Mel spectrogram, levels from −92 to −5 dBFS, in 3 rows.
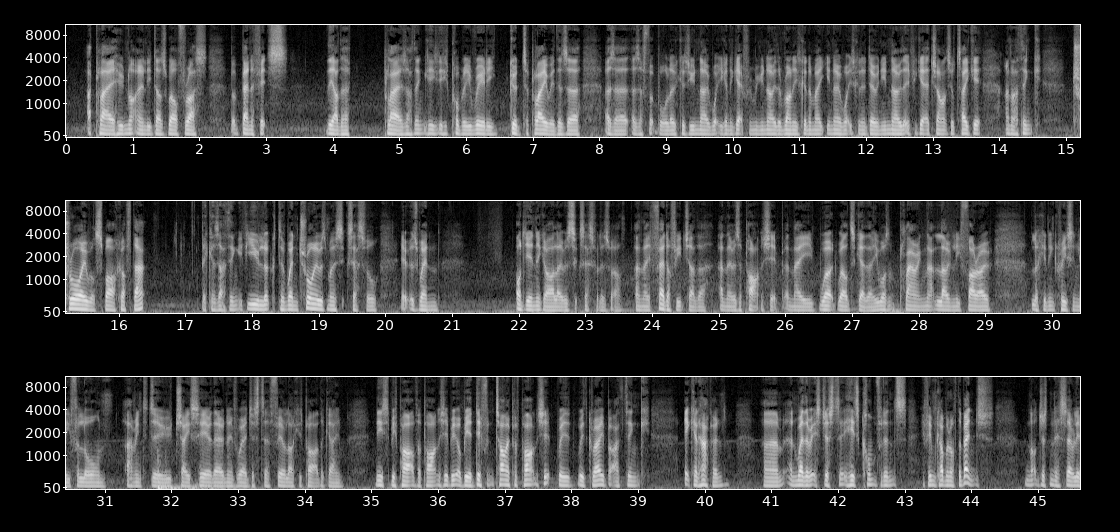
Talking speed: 235 wpm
